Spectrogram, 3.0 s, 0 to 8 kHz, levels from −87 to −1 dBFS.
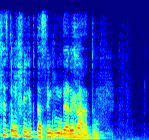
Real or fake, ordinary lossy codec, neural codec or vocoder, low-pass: fake; AAC, 48 kbps; codec, 44.1 kHz, 2.6 kbps, DAC; 7.2 kHz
